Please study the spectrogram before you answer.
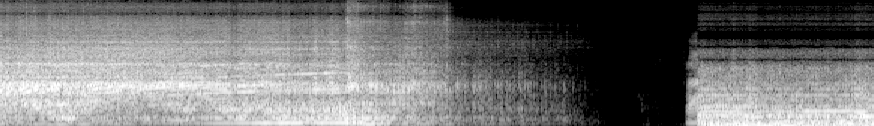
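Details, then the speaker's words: Hardwood floor edge sander's universal motor, first power-up after rewiring and reassembly, screams up with a rough, crackly edge, then cuts out and spins down; sparks seen through openings, owner suspects a brush problem or pinched wire shorting; brush lead arcing. "That wasn't good. I think I got a problem with one of the brushes or one of the wires got pinched."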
